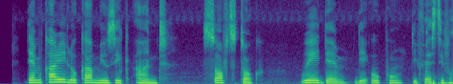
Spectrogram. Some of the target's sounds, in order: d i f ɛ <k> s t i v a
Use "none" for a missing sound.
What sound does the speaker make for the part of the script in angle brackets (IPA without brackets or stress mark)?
none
